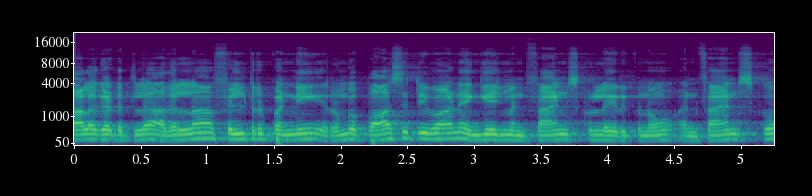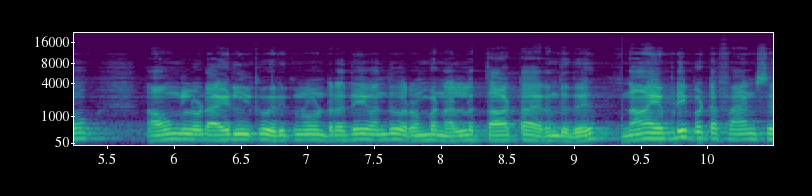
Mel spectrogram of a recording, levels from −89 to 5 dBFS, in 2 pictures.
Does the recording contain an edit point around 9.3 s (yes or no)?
yes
